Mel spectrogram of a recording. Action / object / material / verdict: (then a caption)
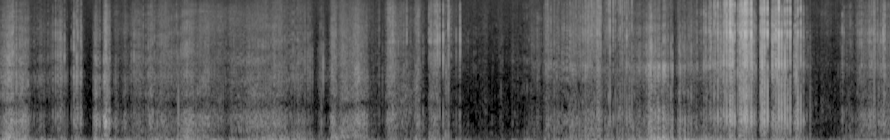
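scrape / faux leather zip wallet / faux leather / none. Long nails scratch the textured surface of a beige faux leather zip wallet, first while it is held and then once it is laid flat. The result is a quiet, steady run of raspy scratches and scrapes, with brief brighter bursts over a low, dull rumble.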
